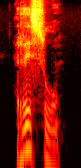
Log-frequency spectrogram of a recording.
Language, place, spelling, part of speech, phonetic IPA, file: Occitan, Béarn, resson, noun, [reˈsu], LL-Q14185 (oci)-resson.wav
- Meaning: echo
